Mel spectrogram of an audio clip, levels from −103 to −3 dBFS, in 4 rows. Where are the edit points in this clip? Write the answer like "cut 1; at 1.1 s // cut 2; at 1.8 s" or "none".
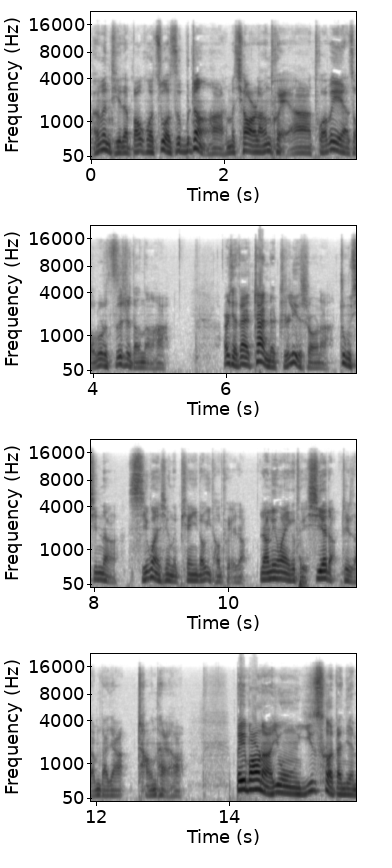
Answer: none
